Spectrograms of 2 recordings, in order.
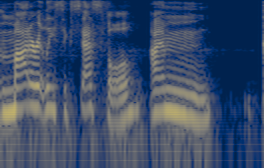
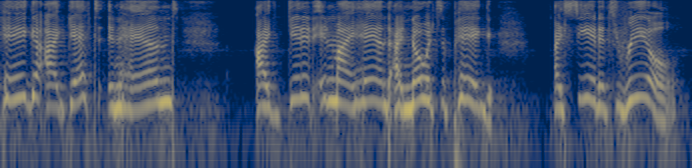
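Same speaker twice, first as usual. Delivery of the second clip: slow, choppy, halting broken English, simple words; 4 semitones higher than usual. Retelling an old video of a lady: imitating a lady's broken English. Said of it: "I don't wanna say broken English".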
